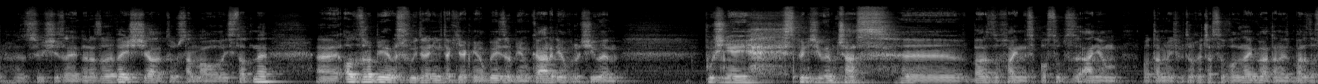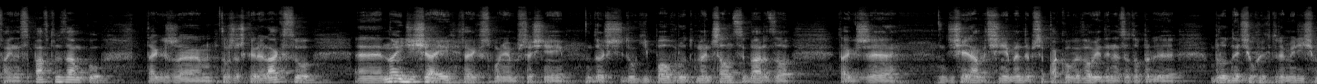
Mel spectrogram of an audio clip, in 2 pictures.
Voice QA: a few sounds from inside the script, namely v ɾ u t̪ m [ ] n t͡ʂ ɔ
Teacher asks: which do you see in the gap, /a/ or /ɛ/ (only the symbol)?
ɛ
